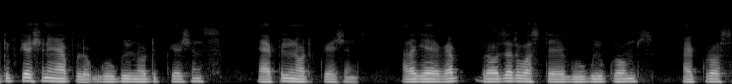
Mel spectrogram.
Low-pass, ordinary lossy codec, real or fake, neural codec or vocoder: 7.2 kHz; none; real; none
